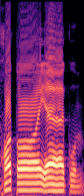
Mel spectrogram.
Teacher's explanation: th dan ya sama panjangnya dua harakat yaitu dibaca dengan bacaan mad thawii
